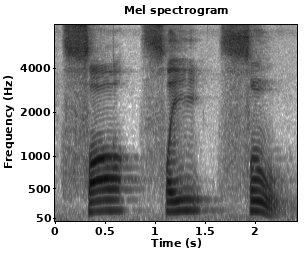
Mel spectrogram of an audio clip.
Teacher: Pada saat dia di kasrah, dia masih terasa tebalnya. Si. Coba ditegangkan semua lidahnya mulai dari pangkal sampai ke tengah lidah ini. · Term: itbaq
